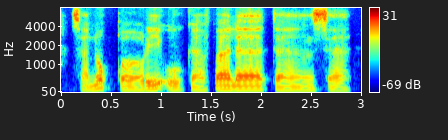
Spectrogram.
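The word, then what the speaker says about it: سَنُقْرِئُكَ فَلَا تَنسَىٰ: kepala sanuqriuka Fala Tansa illa masya-allah tapi cara bacanya sanuqriuka Fala Tansa sanuqriuka Fala Tansa sanuqriuka Fala Tansa sanuqriuka Fala Tansa sanuqriuka Fala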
